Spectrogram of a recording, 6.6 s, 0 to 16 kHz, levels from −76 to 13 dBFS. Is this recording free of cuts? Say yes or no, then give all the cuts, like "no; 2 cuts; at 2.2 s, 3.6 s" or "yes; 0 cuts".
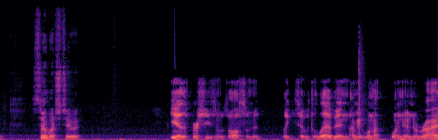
yes; 0 cuts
